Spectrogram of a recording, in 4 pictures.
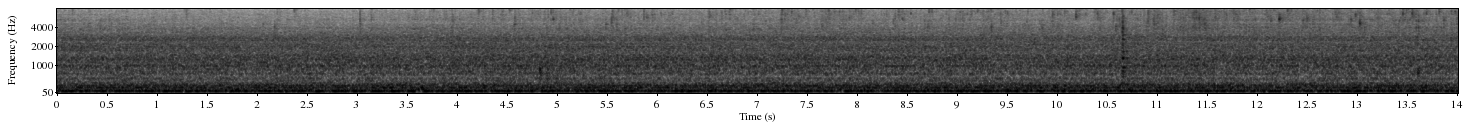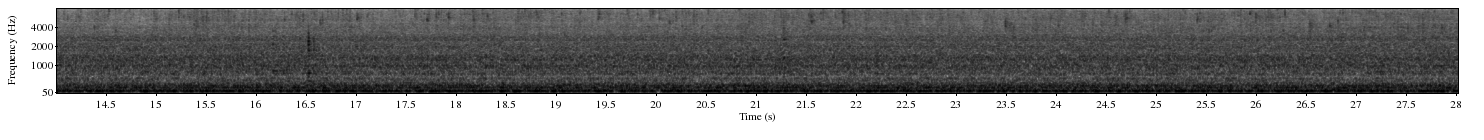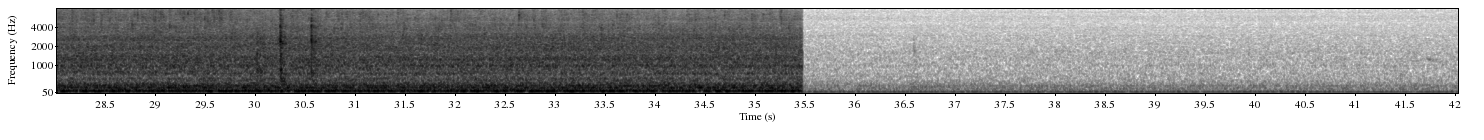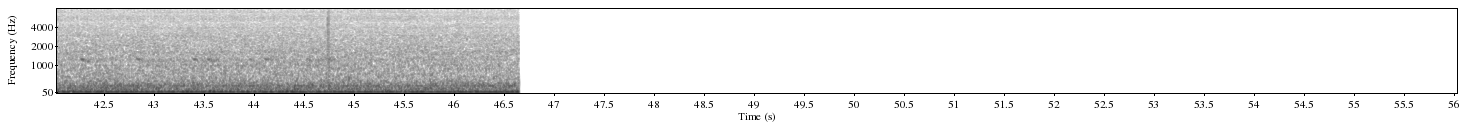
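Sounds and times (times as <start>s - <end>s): chicken sizzling in hot oil: 0.0s - 35.5s
steady low hum: 0.0s - 46.7s.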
